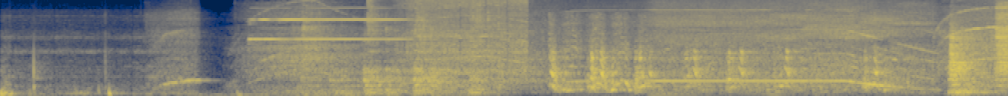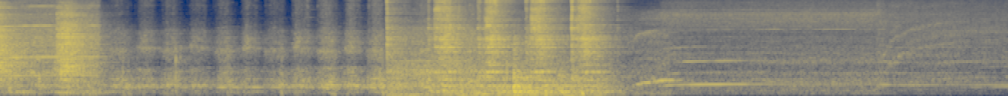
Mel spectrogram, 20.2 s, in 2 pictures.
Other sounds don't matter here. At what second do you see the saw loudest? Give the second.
6 s.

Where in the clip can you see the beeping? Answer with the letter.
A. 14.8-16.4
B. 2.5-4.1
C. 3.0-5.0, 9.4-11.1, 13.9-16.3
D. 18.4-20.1
B.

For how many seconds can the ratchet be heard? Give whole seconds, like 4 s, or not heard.
6 s.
